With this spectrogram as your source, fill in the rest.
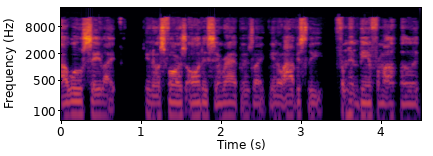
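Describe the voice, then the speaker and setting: Very fast and flat in a monotone, a man talks at a very deep, low pitch. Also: dry, close sound with no echo. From Queens, New York (South Jamaica). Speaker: commentary vlogger. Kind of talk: monologue commentary. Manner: halting, many fillers and restarts.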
